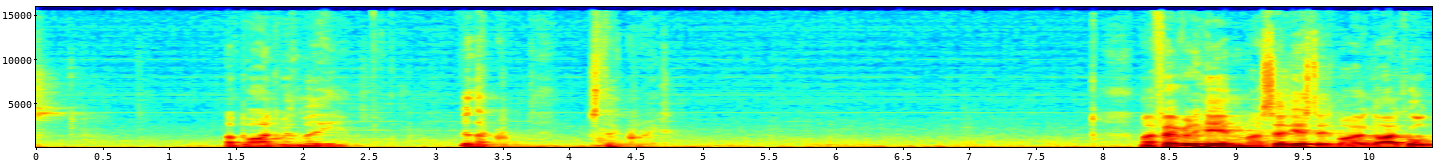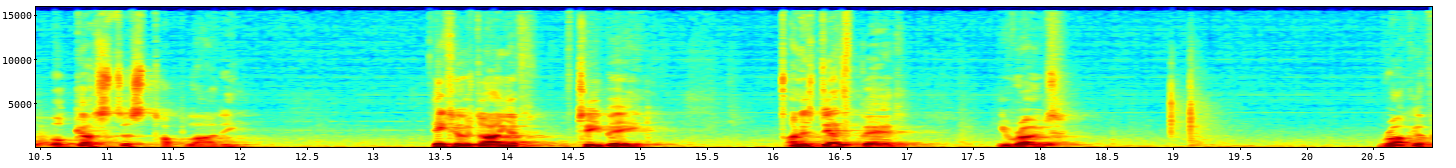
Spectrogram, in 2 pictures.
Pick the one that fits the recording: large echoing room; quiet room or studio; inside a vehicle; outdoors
large echoing room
